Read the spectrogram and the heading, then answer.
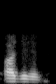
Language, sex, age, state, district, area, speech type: Nepali, male, 30-45, West Bengal, Kalimpong, rural, conversation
